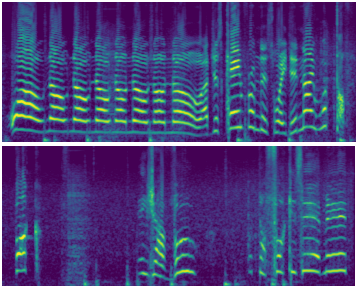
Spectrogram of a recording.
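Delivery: panicking, voice jumps up; panicked high yelp. Real, not acted. Panics in looping hallway.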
